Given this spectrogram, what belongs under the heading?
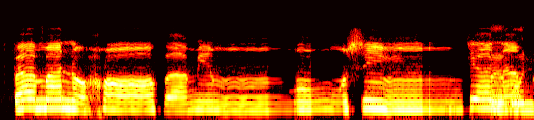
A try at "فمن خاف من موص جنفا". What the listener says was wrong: Bunda hilangkan bunyi nun tu. Faman kha tu. Faman khafa.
